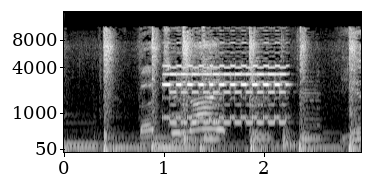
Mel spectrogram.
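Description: A telephone rings with a warbling electronic trill, clear, accompanied by a few sharp knocks and clicks around it.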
